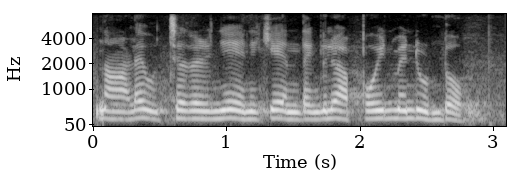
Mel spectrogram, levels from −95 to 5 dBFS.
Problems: none marked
